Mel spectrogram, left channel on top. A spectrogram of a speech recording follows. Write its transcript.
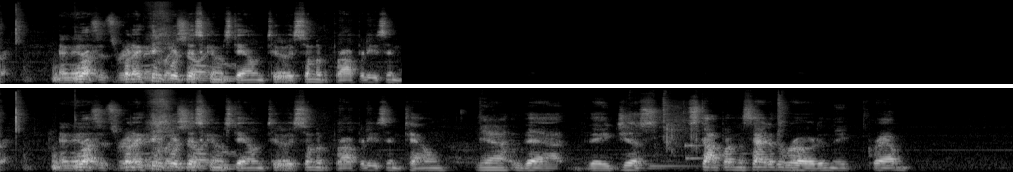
And Right, as it's but I written, think anybody what this selling comes them- down to is some of the properties in town Yeah. that they just stop on the side of the road and they grab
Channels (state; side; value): drops out; left; at 4.0 s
